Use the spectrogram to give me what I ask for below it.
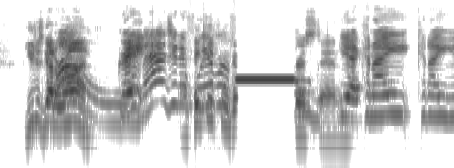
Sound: beep

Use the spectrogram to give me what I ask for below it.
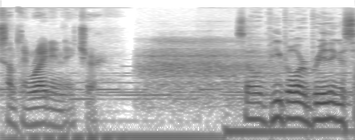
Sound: water spraying

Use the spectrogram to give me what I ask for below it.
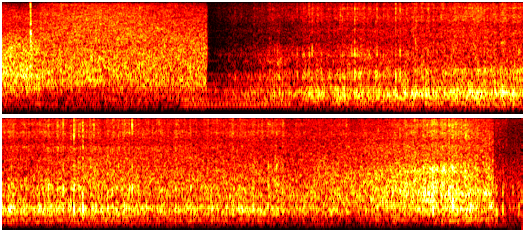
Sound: skrateboarding

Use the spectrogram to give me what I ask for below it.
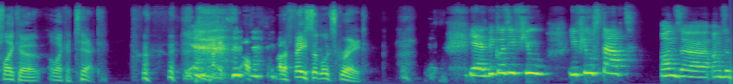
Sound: laughs

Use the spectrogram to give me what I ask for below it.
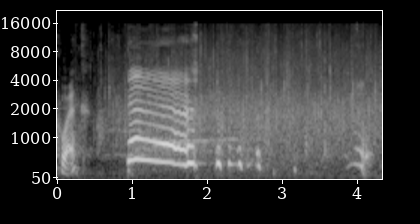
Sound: applause

